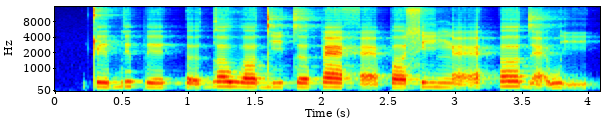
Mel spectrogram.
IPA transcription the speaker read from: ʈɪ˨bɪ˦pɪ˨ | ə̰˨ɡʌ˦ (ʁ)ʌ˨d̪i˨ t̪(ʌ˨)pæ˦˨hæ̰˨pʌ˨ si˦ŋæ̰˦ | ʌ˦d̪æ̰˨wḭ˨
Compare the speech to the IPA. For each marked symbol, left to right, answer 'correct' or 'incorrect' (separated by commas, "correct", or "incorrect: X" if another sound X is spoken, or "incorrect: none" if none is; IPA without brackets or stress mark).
incorrect: w, incorrect: ə˨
